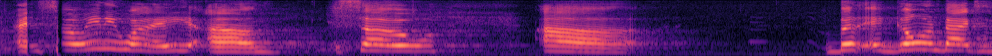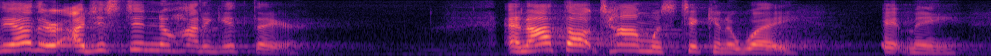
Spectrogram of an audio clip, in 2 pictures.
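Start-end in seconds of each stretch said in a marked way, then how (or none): none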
